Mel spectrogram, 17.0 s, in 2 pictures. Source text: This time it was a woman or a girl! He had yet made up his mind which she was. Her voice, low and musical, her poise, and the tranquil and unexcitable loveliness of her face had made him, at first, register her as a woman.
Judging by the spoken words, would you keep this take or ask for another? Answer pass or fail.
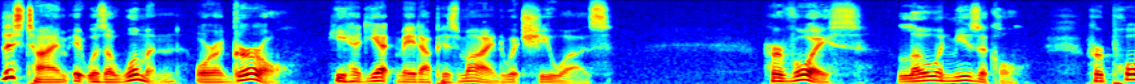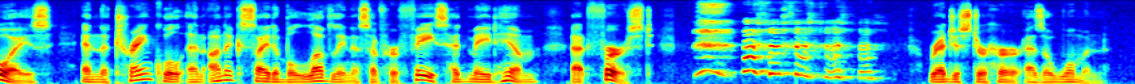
pass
